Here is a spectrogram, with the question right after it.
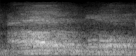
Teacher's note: ra tafkhim, tebal, kerana ra bertanda sukun, sebelumnya berbaris atas fathah, maka tebal.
